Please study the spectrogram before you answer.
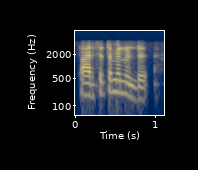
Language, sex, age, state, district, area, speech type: Malayalam, female, 60+, Kerala, Kozhikode, urban, conversation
